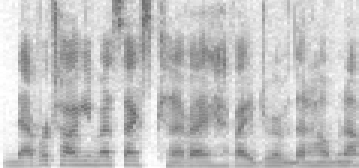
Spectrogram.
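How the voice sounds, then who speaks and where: A woman with an American accent has an unremarkable speaking voice, fairly low in pitch with ordinary pitch variation. She talks at a fairly quick pace. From Michigan. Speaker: sex therapist and podcast host. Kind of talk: casual interview chat.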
